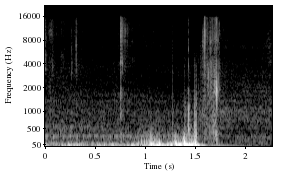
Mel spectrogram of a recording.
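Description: Plastic multi pens being handled and set down on a notebook page: a few light clicks and a low rumble of handling, loudest about a second and a half in.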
